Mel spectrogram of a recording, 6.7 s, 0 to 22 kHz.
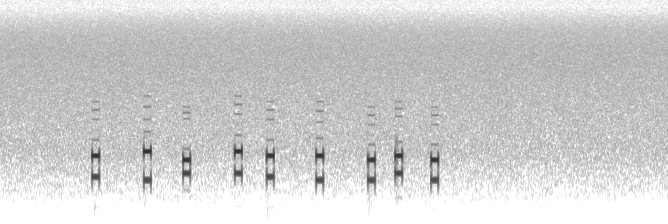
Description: DTMF, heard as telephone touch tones, dialled by hand, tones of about 80 ms. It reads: 537952181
